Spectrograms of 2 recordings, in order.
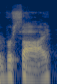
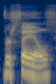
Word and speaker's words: Versailles: nearest little town to me would be uh Versailles although it if you've seen it you would pronounce it Versailles but it for sales here in Missouri and uh but yeah I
